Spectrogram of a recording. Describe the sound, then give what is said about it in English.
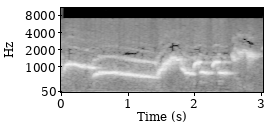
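A parrot named Napoleon, under its cover, gives a loud, wavering whistle that slides down in pitch, then breaks into short rising and falling chirps ending on a higher note, with no talking. “I never heard a parrot make a sound like that before.”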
